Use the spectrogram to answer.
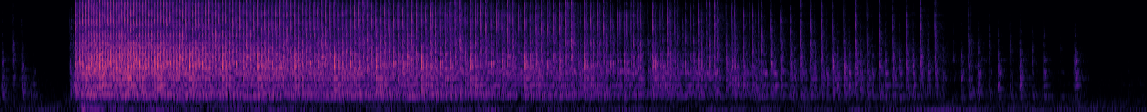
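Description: A prize wheel spins with a rapid ratcheting clatter that starts abruptly, then slows gradually into spaced ticks before stopping.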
